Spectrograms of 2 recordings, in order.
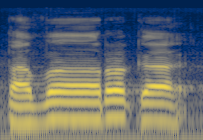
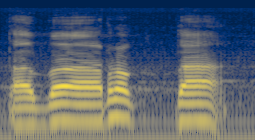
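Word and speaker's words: تباركت: Yang banyak tabaraka, tabaraka. Yang benar tabarakta wa ta'alaita ya dzal jalali. Yang orang-orang terjang bacanya tabaraka wa ta'alaika. Enggak benar.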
